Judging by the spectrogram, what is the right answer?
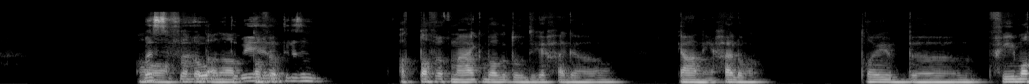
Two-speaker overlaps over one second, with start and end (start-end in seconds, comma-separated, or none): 1.4-2.9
